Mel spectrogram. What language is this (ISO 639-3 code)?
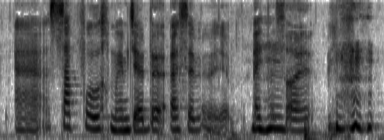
kaz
